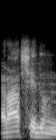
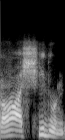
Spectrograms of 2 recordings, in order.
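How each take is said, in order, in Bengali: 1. 'sh' ধ্বনির পরের স্বরটি 'e'। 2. 'sh' ধ্বনির পরের স্বরটি 'i'। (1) "রাশেদুন না" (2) "উচ্চারণটা হবে রাশিদুন"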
